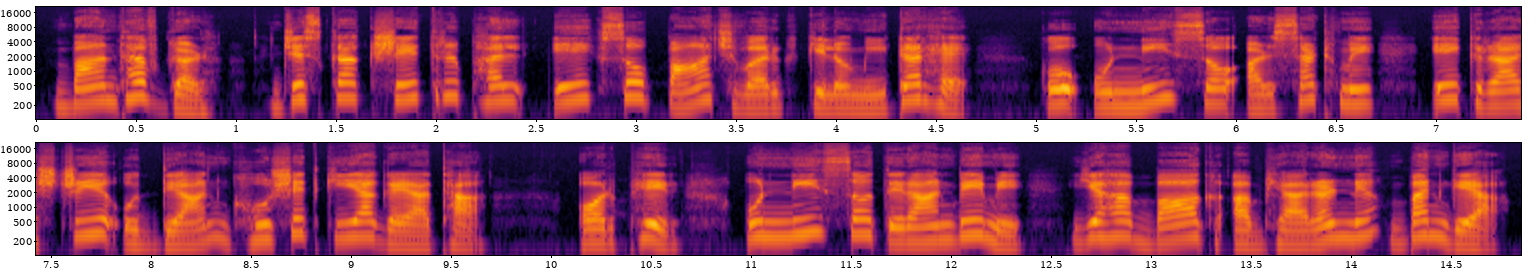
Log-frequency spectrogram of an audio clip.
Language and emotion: Hindi, neutral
